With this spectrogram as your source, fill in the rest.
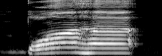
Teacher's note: دونوں کے اوپر کھڑا زبر ہے تو ان کو 1 الف کی مقدار میں کھینچ کے پڑھیں گے اور ہا کو سینے سے ادا کریں گے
